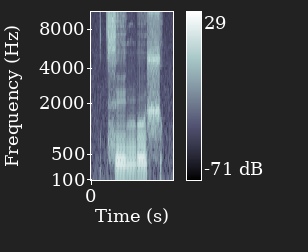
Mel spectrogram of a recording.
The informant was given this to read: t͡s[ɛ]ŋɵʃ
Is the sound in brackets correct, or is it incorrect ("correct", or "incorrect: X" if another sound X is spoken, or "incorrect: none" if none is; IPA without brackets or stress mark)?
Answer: incorrect: e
